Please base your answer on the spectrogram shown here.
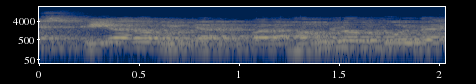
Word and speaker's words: spherometer: ये जो word spelling है SPHEROMETER स्फीयरोमीटर, उसको हम स्फीयरोमीटर बोलते तो नहीं है, हम बोल रहे हैं उसे स्फेरोमीटर, पर एक्चुअली ये स्फीयरोमीटर है।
